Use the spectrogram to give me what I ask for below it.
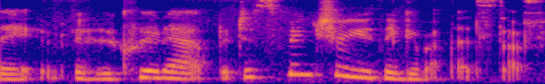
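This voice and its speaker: A somewhat breathy female voice. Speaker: college student vlogger. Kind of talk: casual vlog. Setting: alone in a room talking to computer. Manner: fast when excited.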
